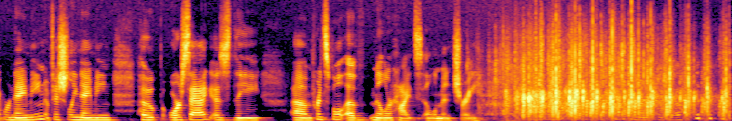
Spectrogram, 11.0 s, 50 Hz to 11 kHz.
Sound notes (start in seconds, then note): 7.3 applause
